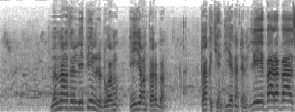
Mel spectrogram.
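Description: An elderly man speaks in reply with animation.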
